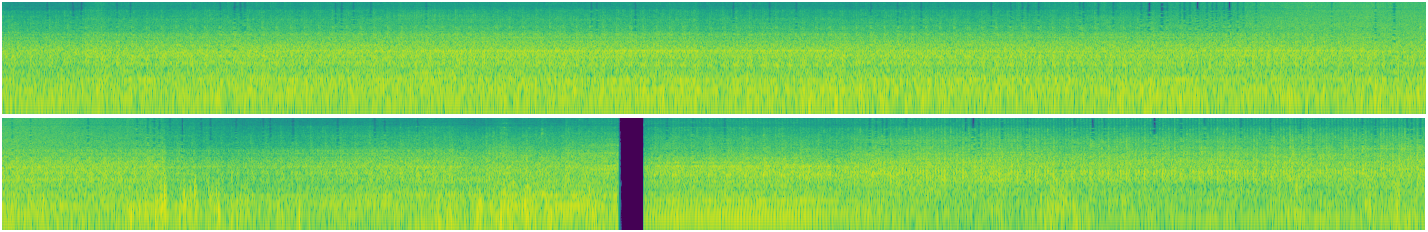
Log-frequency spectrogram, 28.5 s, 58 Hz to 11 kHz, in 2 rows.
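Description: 1997 International 4900 dump truck's DT466 7.6-litre inline-six turbo diesel idling steadily. A hiss rides over it from about twelve to sixteen seconds in, and the sound cuts out for a moment about twenty seconds in.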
